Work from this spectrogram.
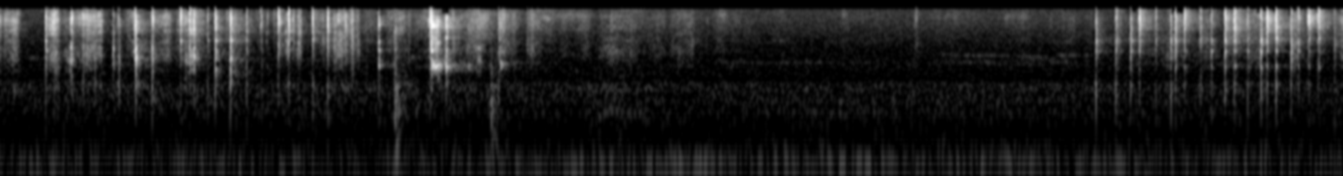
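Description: Long nails rapidly tap and scratch the paper label and the glass of a full glass salsa jar held sideways, close up. The sound is a dense run of sharp, bright clicks and short ticks with a papery scratching rasp, over a steady low rumble. The taps die away almost instantly with no ring.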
